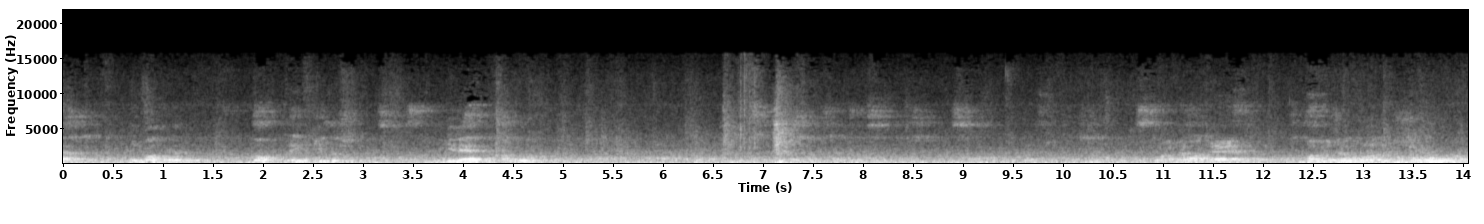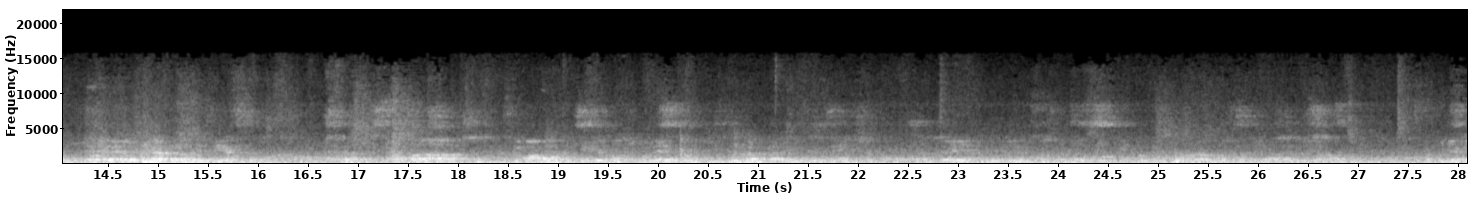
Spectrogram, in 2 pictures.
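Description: A man speaks to an audience in a slightly echoing room, heard from a distance.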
